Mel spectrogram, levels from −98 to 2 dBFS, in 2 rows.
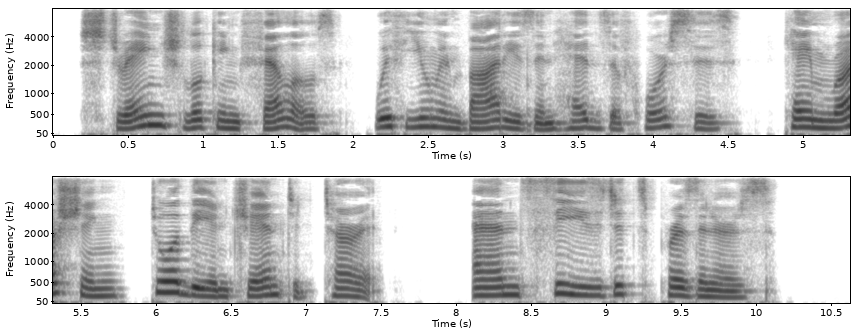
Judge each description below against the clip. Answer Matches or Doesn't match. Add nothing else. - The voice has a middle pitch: Matches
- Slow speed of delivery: Matches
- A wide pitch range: Doesn't match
